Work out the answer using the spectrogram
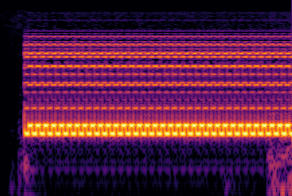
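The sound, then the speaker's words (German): A telephone ringing: one bright, steady electronic tone rich in harmonics starts abruptly and holds unbroken for about two seconds, heard alone. “Ah, da ruft gerade jemand an.”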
